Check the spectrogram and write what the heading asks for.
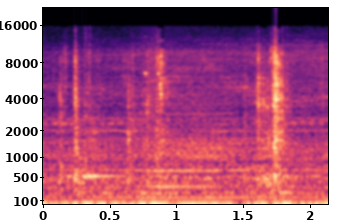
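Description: Cat 305 E2 mini excavator's diesel engine running steadily, heard from inside the cab while the hydraulics work the bucket. A few sharp clicks and knocks come through, the loudest a little before two seconds in.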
